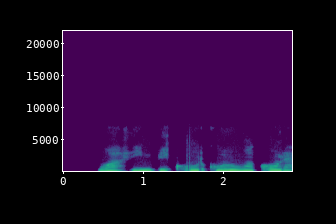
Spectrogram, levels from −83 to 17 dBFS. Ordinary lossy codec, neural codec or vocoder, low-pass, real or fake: Opus, 32 kbps; codec, 16 kHz, 1 kbps, X-Codec, WavLM features, trained on Multilingual LibriSpeech; 7.2 kHz; fake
